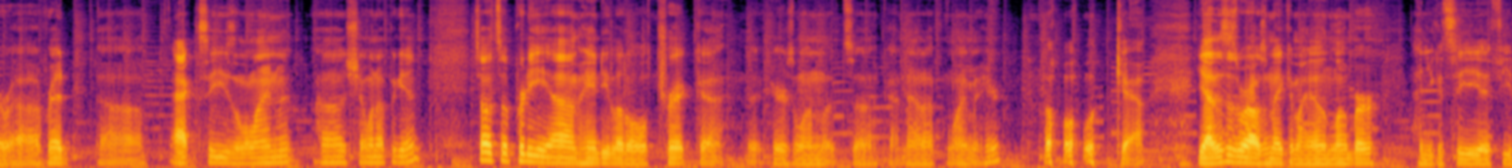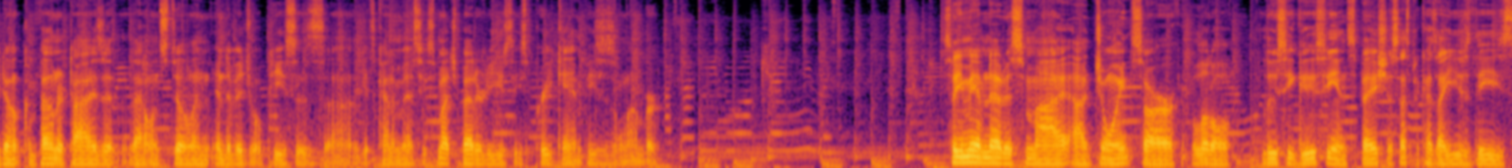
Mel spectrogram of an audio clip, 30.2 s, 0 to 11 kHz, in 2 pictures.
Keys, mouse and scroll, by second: 1.0-1.7 scroll, 2.5-3.9 scroll, 4.4-5.5 scroll, 7.0 middle click, 9.3 middle click, 9.5 middle click, 9.7 middle click, 10.1 middle click, 10.3 middle click, 10.9 scroll, 13.6 ctrl+z, 14.0 ctrl+z, 14.7 ctrl+z, 16.5 middle click, 17.4 middle click, 17.5 middle click, 17.7 middle click, 18.6 middle click, 22.7 middle click, 23.1 middle click, 23.2 middle click, 23.4 middle click, 23.5 scroll.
